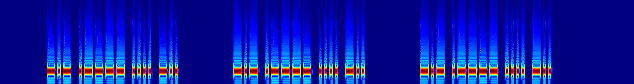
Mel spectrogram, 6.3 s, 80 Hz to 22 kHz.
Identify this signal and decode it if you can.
Morse code, heard as a keyed tone, about 46 wpm, 700 Hz. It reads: K1HD K1HD K1HD
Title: USA Call Signs - 4 Characters - Repeated 3x - 45wpm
